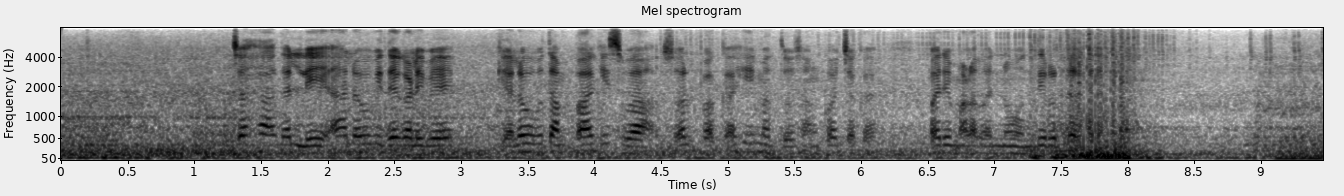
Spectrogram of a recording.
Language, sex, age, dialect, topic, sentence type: Kannada, female, 41-45, Coastal/Dakshin, agriculture, statement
